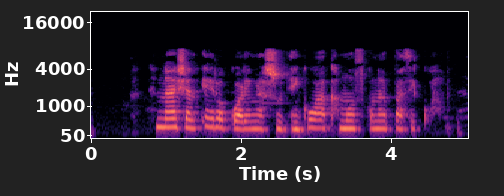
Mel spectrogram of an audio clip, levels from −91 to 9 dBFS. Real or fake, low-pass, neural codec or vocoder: real; 7.2 kHz; none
